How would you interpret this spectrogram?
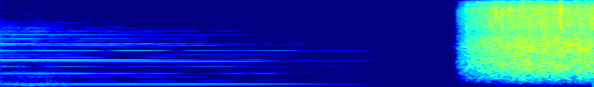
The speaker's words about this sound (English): It's funny, because for many of us, that was a very nice, pleasant applause. And that's great, because I understand that we are in a certain church setting.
